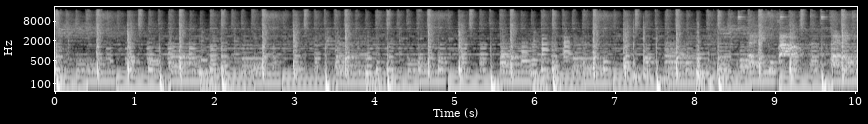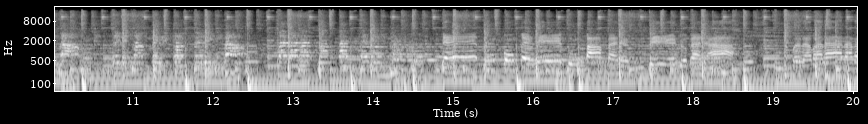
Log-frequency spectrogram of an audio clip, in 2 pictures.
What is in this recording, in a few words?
Berimbau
